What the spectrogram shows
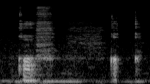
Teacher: Dan yang selanjutnya adalah qosiyah lahwiyah, atau bertemunya ujung lidah dengan anak tekak, atau bisa disebut juga darsouvular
